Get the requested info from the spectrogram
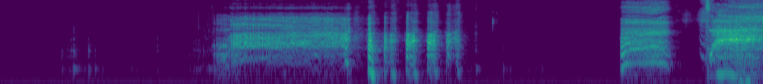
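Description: A woman's wordless, gleeful vocalising: about two seconds in, a long breathy moan, then a few quick bursts of laughter, then two more drawn-out cries near the end.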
